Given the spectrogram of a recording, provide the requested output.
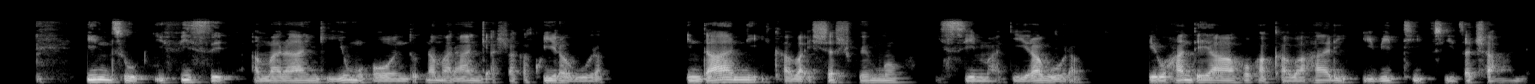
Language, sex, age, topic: Rundi, female, 18-24, education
